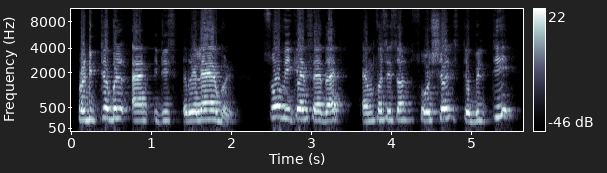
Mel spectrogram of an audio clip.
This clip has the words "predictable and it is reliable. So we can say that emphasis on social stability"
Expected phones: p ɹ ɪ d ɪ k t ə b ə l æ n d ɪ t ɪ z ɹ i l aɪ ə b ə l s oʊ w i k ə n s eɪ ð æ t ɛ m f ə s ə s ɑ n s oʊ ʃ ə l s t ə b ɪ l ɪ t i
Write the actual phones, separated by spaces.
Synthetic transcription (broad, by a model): p ɹ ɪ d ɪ k t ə b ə l æ n d ɪ t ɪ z ɹ i l aɪ ə b ə l s oʊ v i k ə n s eɪ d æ t ɛ m f ə s ə s ɑ n s oʊ ʃ ə l s t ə b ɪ l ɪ t i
